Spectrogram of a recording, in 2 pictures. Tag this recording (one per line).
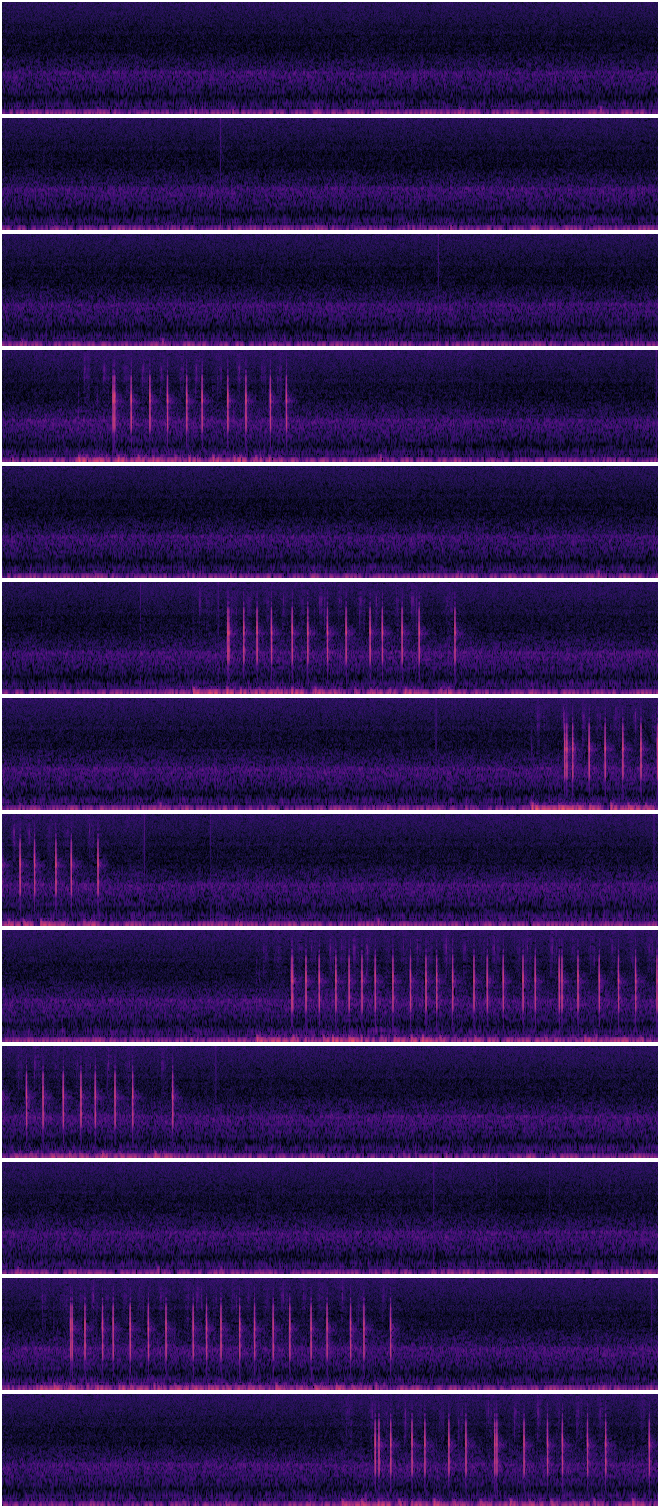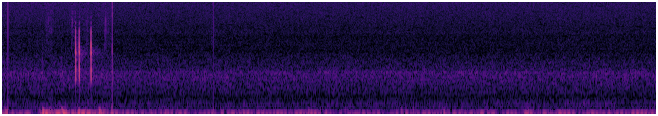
andriod
android
lg
phone
screen
smart
Texting
touch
